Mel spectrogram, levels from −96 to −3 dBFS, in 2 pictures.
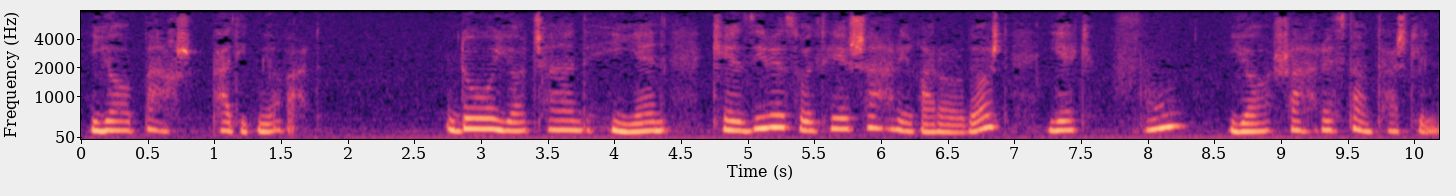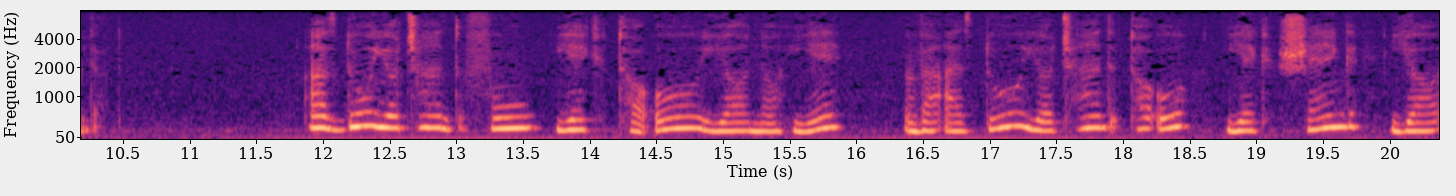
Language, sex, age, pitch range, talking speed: Persian, female, 30-49, 195-255 Hz, 125 wpm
